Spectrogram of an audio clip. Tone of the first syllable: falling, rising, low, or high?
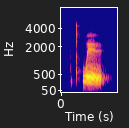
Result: falling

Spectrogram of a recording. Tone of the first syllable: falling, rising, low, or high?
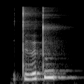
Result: rising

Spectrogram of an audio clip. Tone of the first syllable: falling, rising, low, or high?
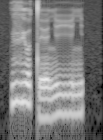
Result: high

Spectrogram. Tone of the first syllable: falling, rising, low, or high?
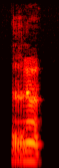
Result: falling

